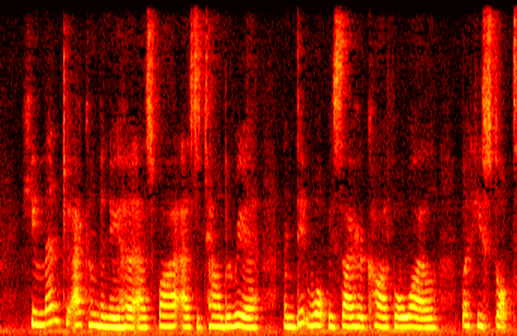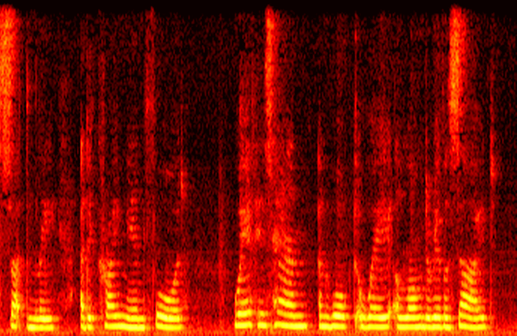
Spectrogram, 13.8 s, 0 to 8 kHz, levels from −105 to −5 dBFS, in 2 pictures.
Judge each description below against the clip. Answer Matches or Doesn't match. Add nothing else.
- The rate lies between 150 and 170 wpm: Matches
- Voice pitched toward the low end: Doesn't match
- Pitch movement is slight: Matches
